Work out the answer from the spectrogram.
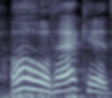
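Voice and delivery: loud, drawn-out "oh"; wide-eyed recognition. A narrator's reading. Little brother suddenly remembers the kid, wide-eyed. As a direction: let the memory hit, loud and slow. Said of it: "his eyes opening wide".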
